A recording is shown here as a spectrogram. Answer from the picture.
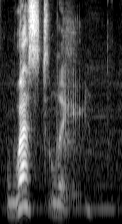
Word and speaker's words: Westley: Meanwhile, just so you know, it's Westley with a T in the case of the Princess Bride. Westley. A lot of people say it wrong or say it quickly, so people move over that point.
